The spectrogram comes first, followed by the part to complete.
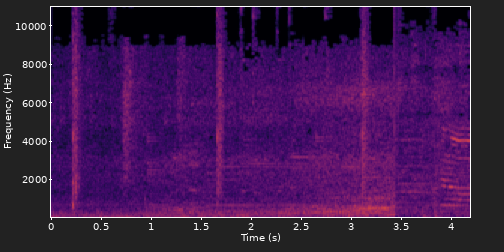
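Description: City street traffic noise: a steady low rumble, with a vehicle engine rising in pitch near the end before the sound cuts off suddenly.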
